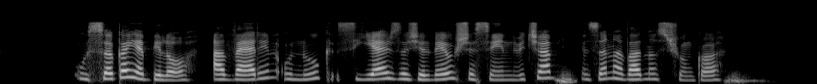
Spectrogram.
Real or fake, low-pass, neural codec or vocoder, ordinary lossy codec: fake; 7.2 kHz; codec, 16 kHz, 2 kbps, FunCodec, trained on LibriTTS, 25 frames a second; none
